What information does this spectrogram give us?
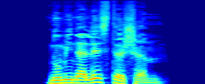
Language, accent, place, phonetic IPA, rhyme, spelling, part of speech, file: German, Germany, Berlin, [nominaˈlɪstɪʃm̩], -ɪstɪʃm̩, nominalistischem, adjective, De-nominalistischem.ogg
- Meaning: strong dative masculine/neuter singular of nominalistisch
